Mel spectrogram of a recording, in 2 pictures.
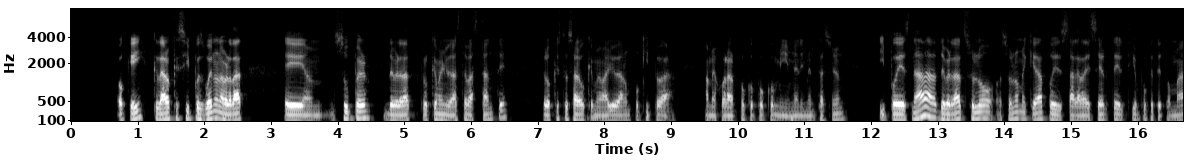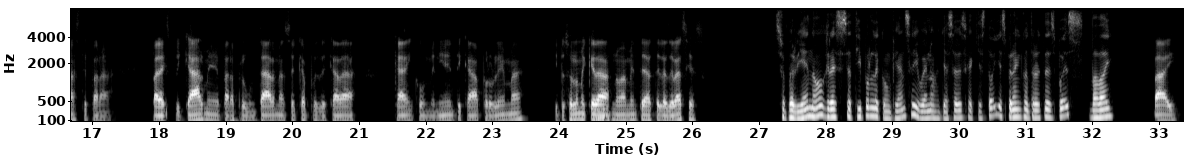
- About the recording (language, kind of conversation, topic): Spanish, advice, ¿Cómo puedo saber si estoy entrenando demasiado y si estoy demasiado cansado?
- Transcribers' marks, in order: tapping; in English: "Bye, bye"; in English: "Bye"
